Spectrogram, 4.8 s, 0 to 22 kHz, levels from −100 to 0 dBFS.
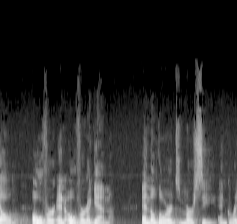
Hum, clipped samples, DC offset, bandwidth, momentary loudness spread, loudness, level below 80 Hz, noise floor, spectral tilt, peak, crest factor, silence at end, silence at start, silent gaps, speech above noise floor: none; under 0.1%; under 0.1%; 11.5 kHz; 11 LU; -15 LUFS; -50 dBFS; -59 dBFS; -6.5 dB/octave; 0 dBFS; 14 dB; 0 s; 0 s; none; 45 dB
